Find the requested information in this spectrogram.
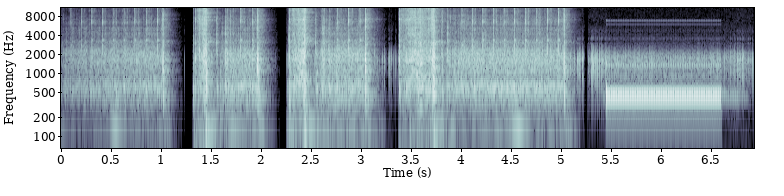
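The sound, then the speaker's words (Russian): Telephone number being dialed: a few bursts of rapid mechanical clicking separated by short pauses, followed by a steady, buzzing mid-pitched line tone that holds for over a second before cutting off. “Сразу догадался, набрал номер.”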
